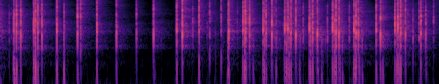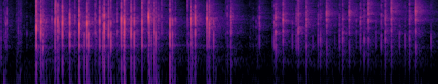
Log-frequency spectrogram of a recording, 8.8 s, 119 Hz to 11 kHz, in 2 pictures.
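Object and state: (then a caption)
Cardboard lipstick box. A small, hollow, rectangular printed cardboard lipstick box is handled and tapped with long nails, and possibly shaken. It gives a rapid run of dry, bright clicks and taps with almost no low end and very short ring. The taps come in dense bursts, with brief pauses near 1.7 and 4.7 seconds, and grow softer toward the end.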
